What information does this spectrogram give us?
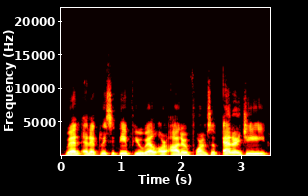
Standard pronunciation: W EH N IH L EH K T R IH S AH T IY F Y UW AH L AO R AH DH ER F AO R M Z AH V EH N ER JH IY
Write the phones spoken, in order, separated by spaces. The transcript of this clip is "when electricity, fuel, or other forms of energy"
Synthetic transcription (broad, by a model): W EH N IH L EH K T R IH S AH T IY F Y UW AH L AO R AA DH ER F AO R M S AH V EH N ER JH IY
